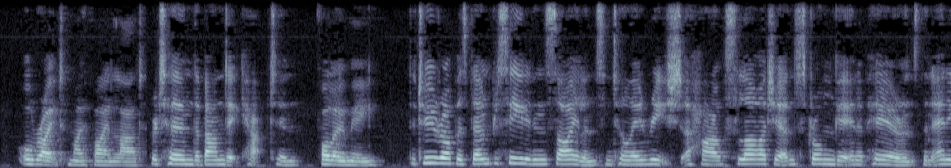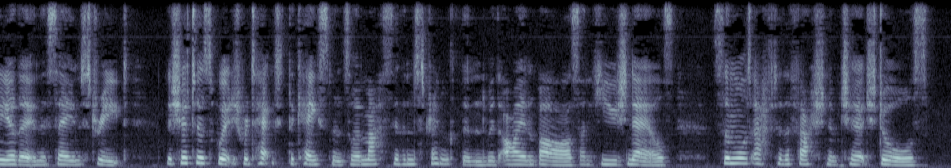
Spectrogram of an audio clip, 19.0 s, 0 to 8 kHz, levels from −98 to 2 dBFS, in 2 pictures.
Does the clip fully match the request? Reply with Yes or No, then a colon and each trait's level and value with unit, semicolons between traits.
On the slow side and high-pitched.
No: average, 185 wpm; high, 205 Hz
